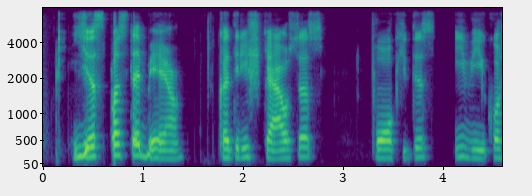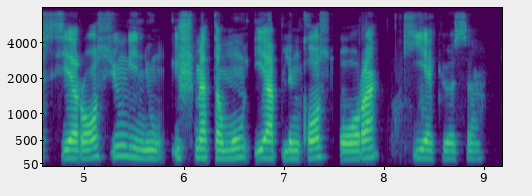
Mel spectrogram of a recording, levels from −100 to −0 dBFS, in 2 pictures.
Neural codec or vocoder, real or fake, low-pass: none; real; 7.2 kHz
